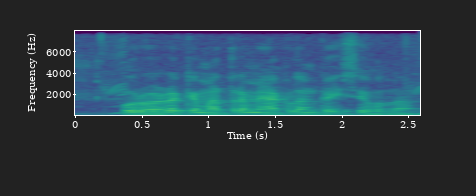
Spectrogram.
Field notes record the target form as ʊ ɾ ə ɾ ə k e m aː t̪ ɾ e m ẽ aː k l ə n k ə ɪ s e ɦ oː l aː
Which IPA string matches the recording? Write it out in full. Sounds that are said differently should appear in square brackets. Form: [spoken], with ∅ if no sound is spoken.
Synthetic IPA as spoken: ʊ ɾ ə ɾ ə k e m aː t̪ ɾ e m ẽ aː k l ə n k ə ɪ s e ɦ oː l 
